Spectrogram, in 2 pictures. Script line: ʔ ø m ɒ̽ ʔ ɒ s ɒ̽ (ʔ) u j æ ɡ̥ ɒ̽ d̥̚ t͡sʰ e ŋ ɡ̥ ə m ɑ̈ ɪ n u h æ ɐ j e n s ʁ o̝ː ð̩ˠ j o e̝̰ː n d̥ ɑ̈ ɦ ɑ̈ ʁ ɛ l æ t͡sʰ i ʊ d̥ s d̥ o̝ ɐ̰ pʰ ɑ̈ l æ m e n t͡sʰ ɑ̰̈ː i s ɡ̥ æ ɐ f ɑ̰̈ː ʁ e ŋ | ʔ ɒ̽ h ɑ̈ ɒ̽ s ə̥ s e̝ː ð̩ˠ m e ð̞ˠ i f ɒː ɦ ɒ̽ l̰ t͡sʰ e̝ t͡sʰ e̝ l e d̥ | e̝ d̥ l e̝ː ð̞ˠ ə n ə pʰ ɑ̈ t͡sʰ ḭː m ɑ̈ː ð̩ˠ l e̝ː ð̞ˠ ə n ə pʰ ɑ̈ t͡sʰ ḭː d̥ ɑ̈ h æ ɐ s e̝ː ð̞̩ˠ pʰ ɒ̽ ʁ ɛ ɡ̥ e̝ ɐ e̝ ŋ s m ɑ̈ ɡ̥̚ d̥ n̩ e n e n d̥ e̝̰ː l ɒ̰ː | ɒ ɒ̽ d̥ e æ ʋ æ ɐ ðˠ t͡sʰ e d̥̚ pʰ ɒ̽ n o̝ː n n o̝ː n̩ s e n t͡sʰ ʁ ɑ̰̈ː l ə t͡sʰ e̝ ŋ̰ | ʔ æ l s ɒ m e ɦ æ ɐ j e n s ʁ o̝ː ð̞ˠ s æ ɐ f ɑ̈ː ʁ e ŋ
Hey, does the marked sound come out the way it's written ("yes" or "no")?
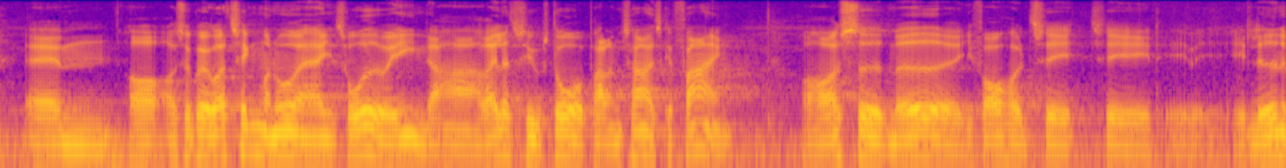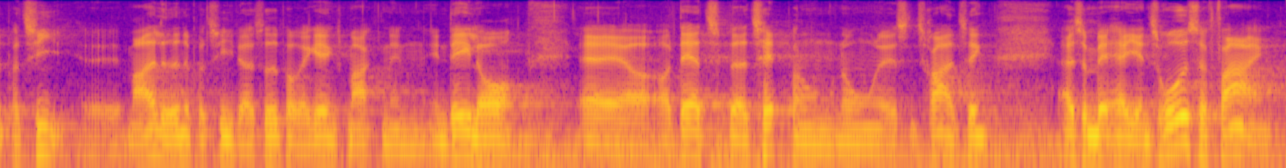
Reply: no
